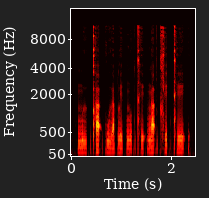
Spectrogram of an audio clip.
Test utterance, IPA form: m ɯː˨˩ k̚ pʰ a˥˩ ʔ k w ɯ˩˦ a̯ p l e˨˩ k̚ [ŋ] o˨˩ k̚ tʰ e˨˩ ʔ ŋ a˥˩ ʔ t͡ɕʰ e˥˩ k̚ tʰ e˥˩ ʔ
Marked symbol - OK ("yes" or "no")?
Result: yes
